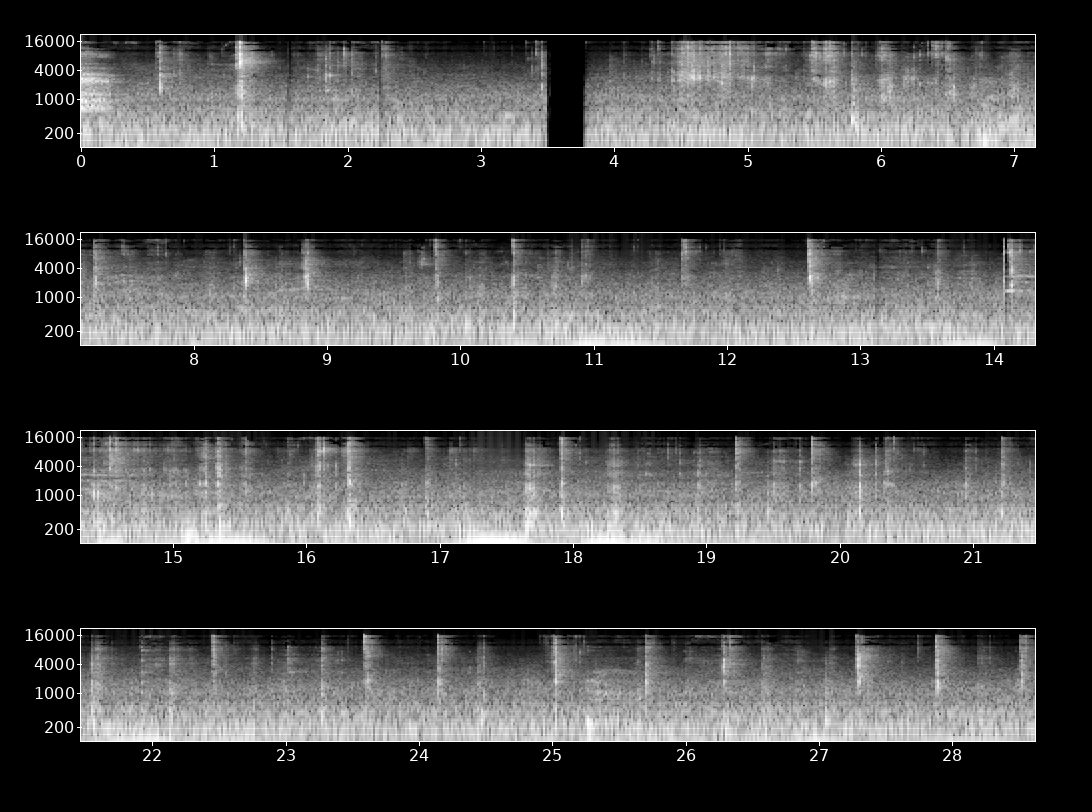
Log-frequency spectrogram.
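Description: Close-miked chewing and biting, with small crunches and mouth clicks scattered throughout.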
